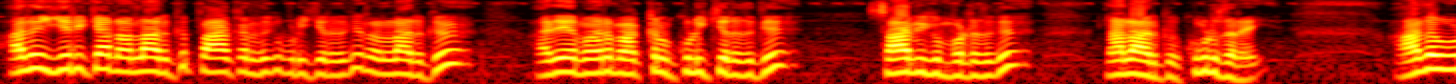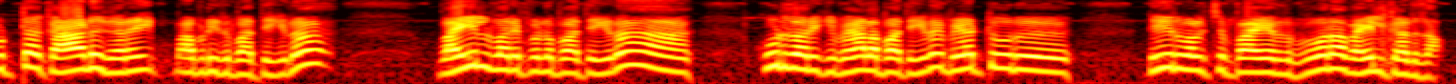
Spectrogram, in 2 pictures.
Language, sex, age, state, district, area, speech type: Tamil, male, 60+, Tamil Nadu, Namakkal, rural, spontaneous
